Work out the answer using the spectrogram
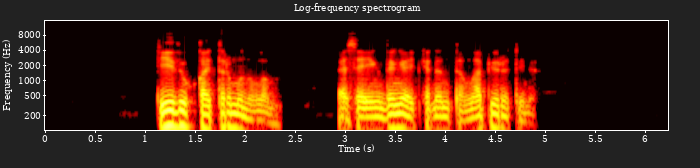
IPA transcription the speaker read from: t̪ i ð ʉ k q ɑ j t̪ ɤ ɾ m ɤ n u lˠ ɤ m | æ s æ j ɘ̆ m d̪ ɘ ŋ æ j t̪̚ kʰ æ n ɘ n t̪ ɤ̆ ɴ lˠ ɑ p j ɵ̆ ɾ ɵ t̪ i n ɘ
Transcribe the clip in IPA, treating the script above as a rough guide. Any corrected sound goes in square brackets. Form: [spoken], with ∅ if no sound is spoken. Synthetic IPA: t̪ i ð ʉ k q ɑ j t̪ ɤ ɾ m ɤ n u lˠ ɤ m | æ s æ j ɘ̆ [ŋ] d̪ ɘ ŋ æ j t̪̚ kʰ æ n ɘ n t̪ ɤ̆ ɴ lˠ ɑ p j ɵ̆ ɾ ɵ t̪ i n ɘ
